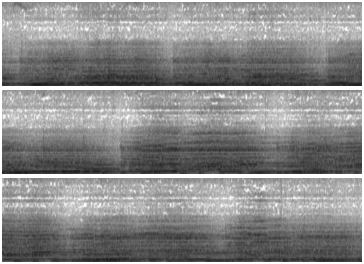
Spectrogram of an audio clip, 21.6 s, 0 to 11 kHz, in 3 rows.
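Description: A 78rpm shellac record playing music through a portable record player's built-in speaker; the sound is dull and narrow, with no crisp treble.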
